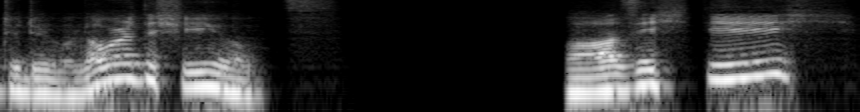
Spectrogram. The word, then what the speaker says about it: vorsichtig: Vorsichtig. Vorsichtig. Make sure to pronounce the B like an F.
